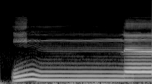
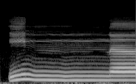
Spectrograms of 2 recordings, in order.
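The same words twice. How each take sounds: Both takes have the same delivery.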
